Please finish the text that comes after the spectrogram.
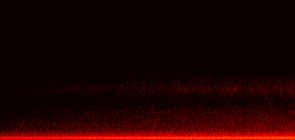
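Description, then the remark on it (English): An X-Wing starfighter fly-by: a steady, humming engine whir with strong low tones that swells gradually louder as it approaches, heard alone without any talking. “X-Wing coming by.”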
